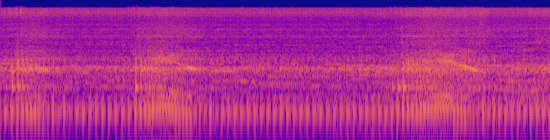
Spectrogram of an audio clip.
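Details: Yamaha Nmax scooter after CVT repair, abnormal CVT noise caused by a loose front pulley nut left undertightened at installation, now tightened: road test pulls away smoothly, engine note rising and falling with throttle, no belt-drive rattle or knock.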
